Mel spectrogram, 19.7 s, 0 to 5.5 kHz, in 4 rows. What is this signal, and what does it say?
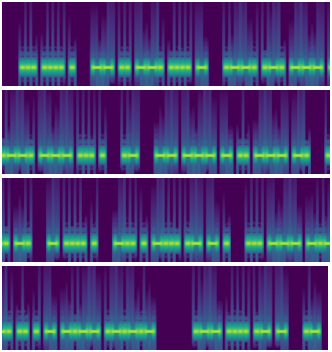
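Morse code, heard as a keyed tone, about 29 wpm, 600 Hz. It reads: SHE MIGHT PROPOSE A MOTION IN THE DEBATE SOCIETY. WHAT A
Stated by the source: Morse code at 29 wpm, sending Ken Follett's novel Never in English, from CW med Gnister.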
